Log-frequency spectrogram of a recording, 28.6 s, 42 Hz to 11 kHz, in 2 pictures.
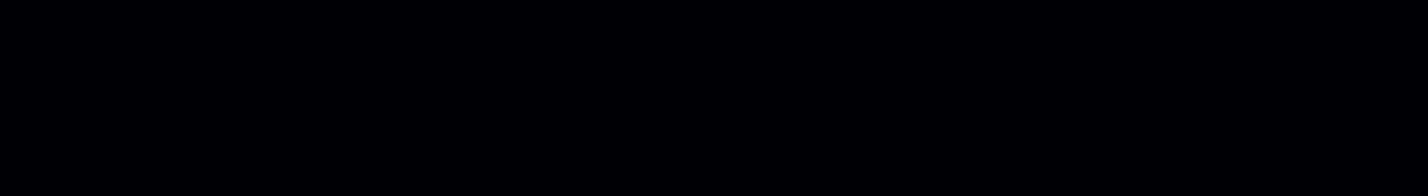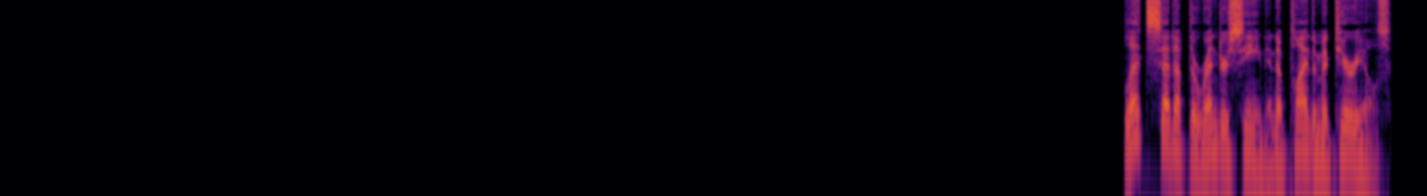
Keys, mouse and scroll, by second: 1.2 middle click, 1.9 shift+a, 3.3 shift+z, 3.9 shift+z, 4.3 click, 4.7 middle click, 6.5 middle click, 6.5-6.8 middle click, 6.6 middle click, 6.7 middle click, 6.9 middle click, 7.0 middle click, 7.9 middle click, 8.8-10.1 scroll down 6, 10.7 click, 10.7 scroll down 2, 14.0-15.4 scroll down 14, 15.7-17.5 scroll down 3, 17.5 click, 17.5-18.7 scroll down 2, 19.0 click, 19.3 middle click, 22.8 click, 25.4-27.2 scroll up 13, 27.2 click, 27.2-28.3 scroll up 1, 28.3 click.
